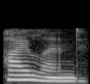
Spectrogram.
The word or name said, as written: highland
